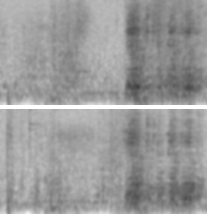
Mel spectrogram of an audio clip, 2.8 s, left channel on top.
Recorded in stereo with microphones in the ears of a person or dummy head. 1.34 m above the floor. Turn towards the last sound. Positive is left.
turn(degrees=-5)  # may be behind; listen again after turning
